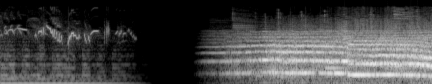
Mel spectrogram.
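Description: Bird chirps over the closing notes of a children's song, cutting off about a second and a half in. After a short silence, a loud, drawn-out pitched sound slides slowly downward.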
